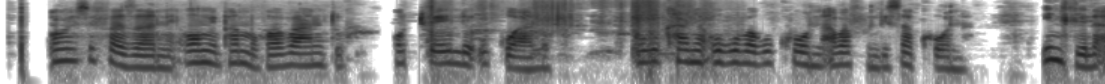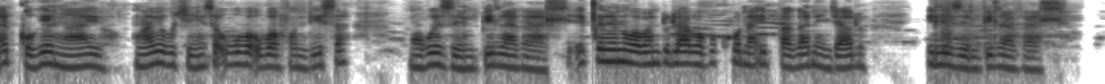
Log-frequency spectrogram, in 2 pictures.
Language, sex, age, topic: North Ndebele, female, 36-49, health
